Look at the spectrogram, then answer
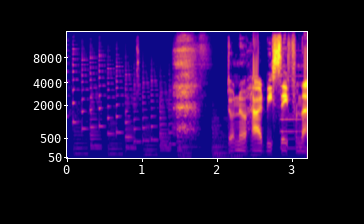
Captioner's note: sigh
